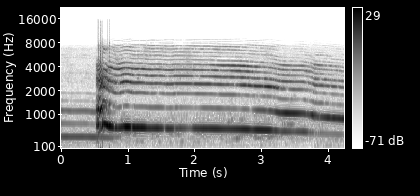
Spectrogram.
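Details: Wolf howling, recorded on an Android phone: a single howl opening with a sharp yelping burst, then a long, smooth, steady tone sliding slowly downward for over three seconds, rich in harmonics, in otherwise quiet surroundings.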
